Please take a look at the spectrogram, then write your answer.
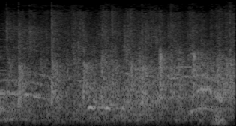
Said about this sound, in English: I'm gonna need more of a round of applause for that.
